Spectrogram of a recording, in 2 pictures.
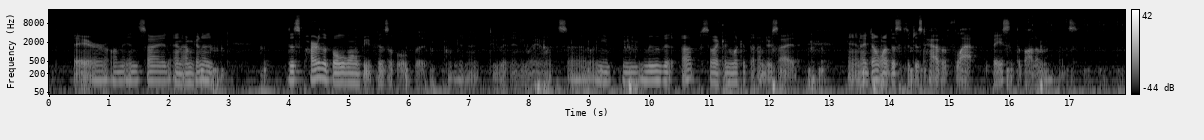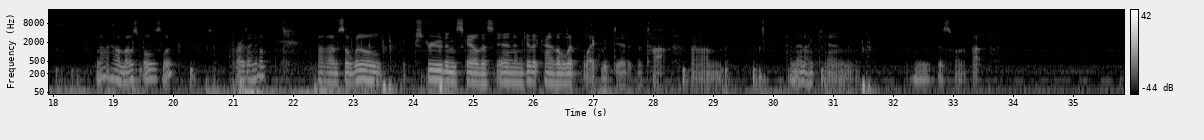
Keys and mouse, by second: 3.6-5.9 middle drag, 8.1 Tab, 9.0 middle drag, 9.6 g, 12.2 shift+middle click, 12.9 middle click, 13.7 Tab, 14.6-16.0 middle drag, 16.7 shift+click, 17.2 shift+click, 17.5 shift+click, 17.8 shift+click, 18.0 shift+click, 18.3 shift+click, 19.4 middle click, 23.5 e, 24.5 s, 27.2-28.5 middle drag, 29.2 middle click, 30.4 middle click, 31.5 e.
